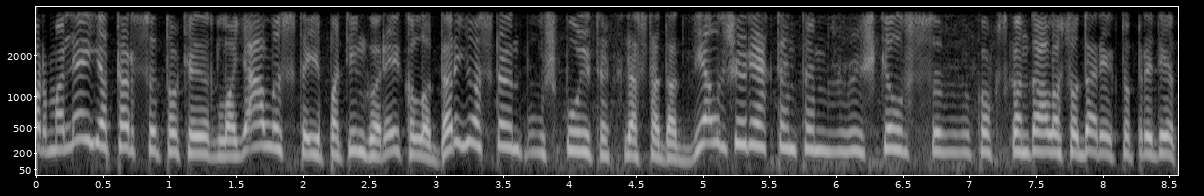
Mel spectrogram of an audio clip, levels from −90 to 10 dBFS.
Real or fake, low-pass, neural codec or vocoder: fake; 3.6 kHz; codec, 24 kHz, 3.1 kbps, DualCodec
